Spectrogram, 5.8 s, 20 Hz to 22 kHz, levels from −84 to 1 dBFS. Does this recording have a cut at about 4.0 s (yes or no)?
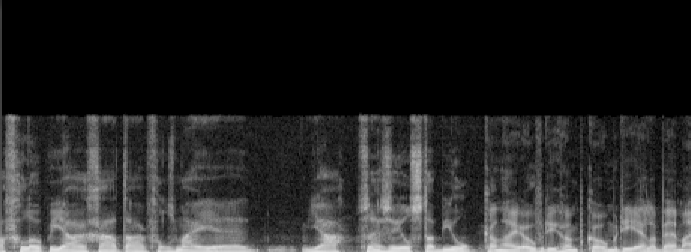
yes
